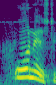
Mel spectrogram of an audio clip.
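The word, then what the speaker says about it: honest: ओनेस्ट। क्या पढ़ते हैं? ओनेस्ट। क्या पढ़ते हैं? ओनेस्ट। यानी कि इसका उच्चारण क्या है?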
